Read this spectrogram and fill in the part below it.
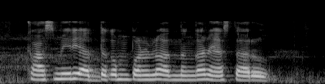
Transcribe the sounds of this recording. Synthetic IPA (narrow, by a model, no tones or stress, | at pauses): kaːʃmiːɾiɐd̪ːɐkɐmpɐnuluɐnd̪ɐŋɡaːneːst̪aːɾu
